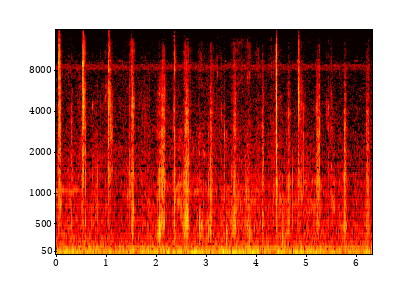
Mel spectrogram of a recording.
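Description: Close-miked crunching and chewing of raw cucumber: a string of crisp, irregular crunches through the whole stretch.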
